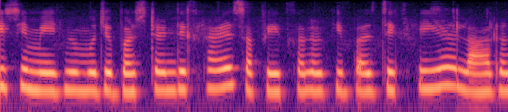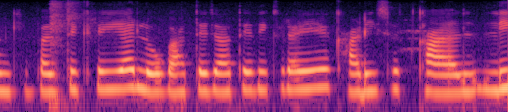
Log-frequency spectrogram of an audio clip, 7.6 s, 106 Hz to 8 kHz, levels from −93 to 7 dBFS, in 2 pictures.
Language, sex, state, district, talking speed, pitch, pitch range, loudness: Hindi, female, Uttar Pradesh, Jyotiba Phule Nagar, 265 wpm, 245 Hz, 235-260 Hz, -16 LUFS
